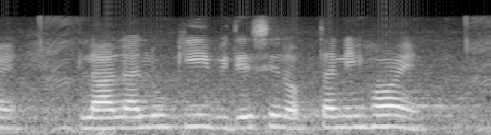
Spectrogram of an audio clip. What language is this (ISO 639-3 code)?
ben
